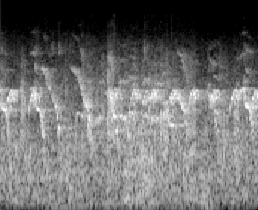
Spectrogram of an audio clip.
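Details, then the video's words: White-eared bulbul, also called white-cheeked or Iraqi bulbul, in a backyard: a run of arched, whistled notes repeated roughly every third of a second, with sweeping downslurred chirps from other birds overlapping throughout. "White-eared Bulbul sound"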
